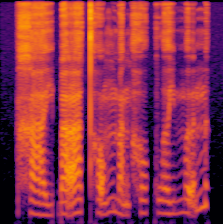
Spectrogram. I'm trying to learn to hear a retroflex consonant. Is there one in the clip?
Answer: no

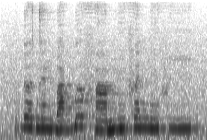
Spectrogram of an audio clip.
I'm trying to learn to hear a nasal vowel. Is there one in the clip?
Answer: yes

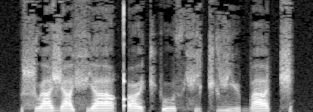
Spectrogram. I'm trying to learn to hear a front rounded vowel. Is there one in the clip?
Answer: no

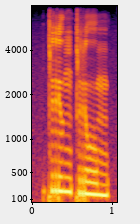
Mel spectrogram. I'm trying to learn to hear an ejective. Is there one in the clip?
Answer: no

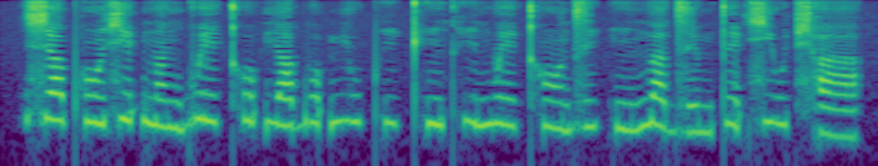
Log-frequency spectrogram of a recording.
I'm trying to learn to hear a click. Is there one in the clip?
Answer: no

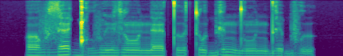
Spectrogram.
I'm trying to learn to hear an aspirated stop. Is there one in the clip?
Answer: no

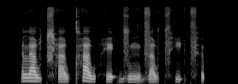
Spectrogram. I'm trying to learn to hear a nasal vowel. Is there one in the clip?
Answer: no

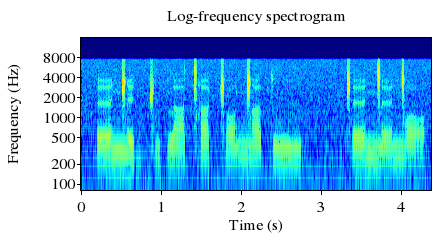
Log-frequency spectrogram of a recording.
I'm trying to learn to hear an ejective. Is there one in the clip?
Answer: no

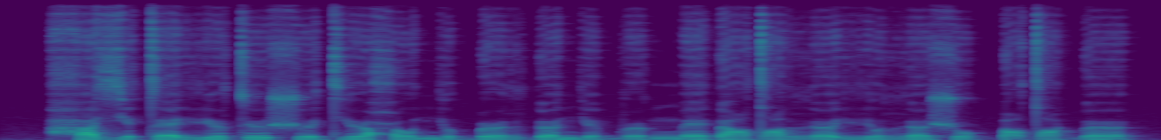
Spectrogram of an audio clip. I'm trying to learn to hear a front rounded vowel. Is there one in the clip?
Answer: yes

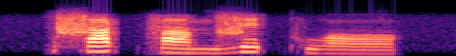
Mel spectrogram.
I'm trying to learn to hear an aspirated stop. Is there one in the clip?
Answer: no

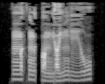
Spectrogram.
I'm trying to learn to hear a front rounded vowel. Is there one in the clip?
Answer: no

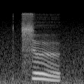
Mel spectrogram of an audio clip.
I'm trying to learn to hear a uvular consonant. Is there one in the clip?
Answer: no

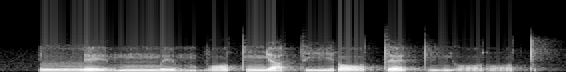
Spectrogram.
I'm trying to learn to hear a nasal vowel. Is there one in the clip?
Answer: no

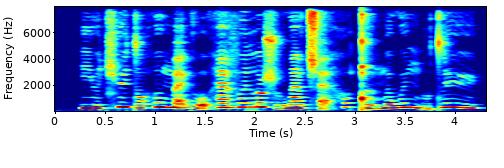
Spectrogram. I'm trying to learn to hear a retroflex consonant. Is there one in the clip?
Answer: yes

